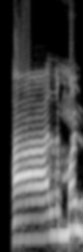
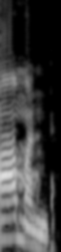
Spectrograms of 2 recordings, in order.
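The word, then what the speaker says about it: almond: L silent हो जाएगा यहां आलमंड नहीं बोलना है आमंड आमंड बादाम होता है है ना इस तरह से आमंड L silent L silent सामन आमंड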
